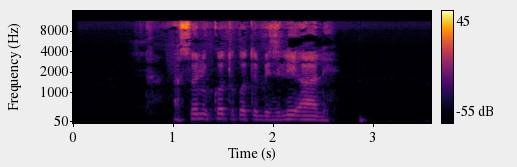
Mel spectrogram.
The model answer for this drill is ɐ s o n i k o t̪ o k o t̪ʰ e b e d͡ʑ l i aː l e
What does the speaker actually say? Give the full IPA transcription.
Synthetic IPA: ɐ s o n i k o t̪ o k o t̪ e b i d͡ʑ l i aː l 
